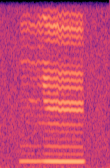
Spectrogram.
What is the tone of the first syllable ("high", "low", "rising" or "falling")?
high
